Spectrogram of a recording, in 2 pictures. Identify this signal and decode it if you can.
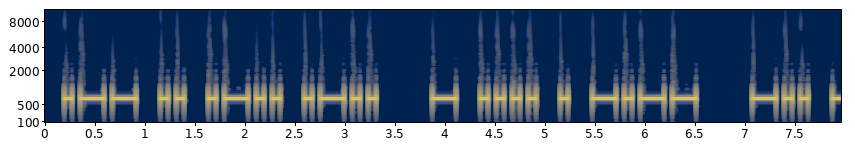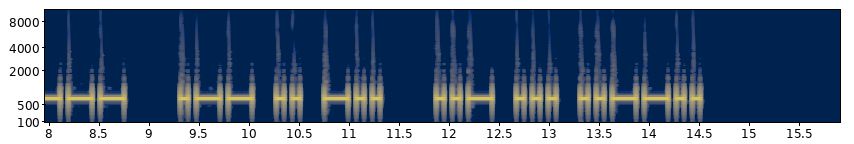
Morse code, heard as a keyed tone, about 15 wpm, 700 Hz. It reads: WILL THEY DO WID US?
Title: Sentences from Top 200 Words and Abbreviations 15wpm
